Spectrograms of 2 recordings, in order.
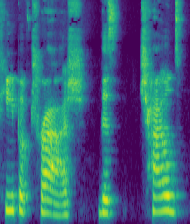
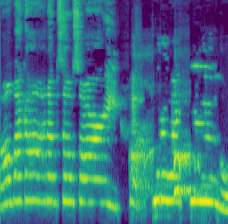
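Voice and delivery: put-on panicked screaming, higher pitch; 11 semitones higher than usual. Retelling finding a bird stuck in the car door: retelling own panicked scream. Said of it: "So then I'm screaming".

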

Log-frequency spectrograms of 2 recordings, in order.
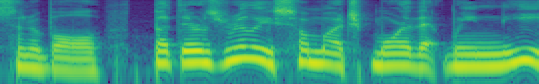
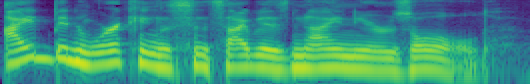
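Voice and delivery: usual speaking voice

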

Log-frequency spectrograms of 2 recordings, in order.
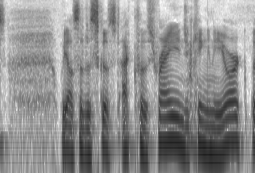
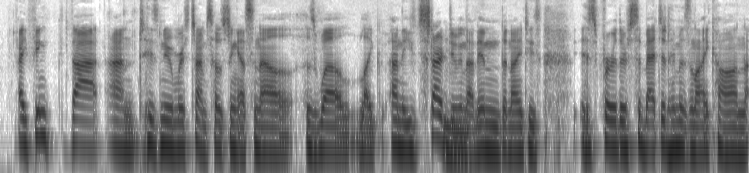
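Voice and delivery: ordinary delivery

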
